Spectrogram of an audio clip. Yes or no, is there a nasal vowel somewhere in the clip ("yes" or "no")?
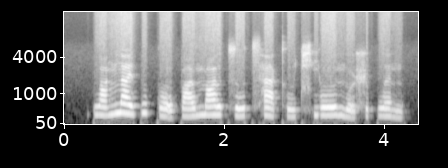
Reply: no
